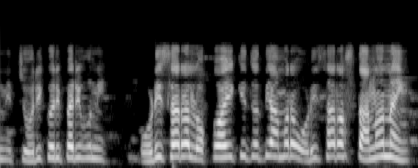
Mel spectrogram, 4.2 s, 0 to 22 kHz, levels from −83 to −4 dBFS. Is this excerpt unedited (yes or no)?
yes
